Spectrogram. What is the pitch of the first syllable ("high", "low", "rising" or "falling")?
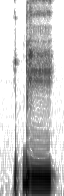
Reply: low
